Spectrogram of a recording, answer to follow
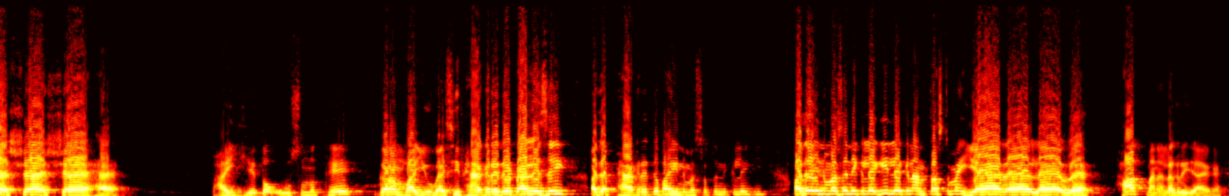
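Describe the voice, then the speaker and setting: A man's voice: sits high, a bit bright. A man teaching a grammar lesson in a chatty, rustic way, asking questions and then answering them himself. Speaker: Hindi teacher. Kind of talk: classroom lecture.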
